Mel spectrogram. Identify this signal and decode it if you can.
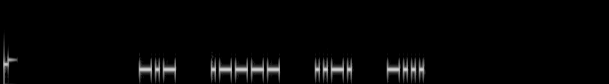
Morse code, heard as a keyed tone, about 32 wpm, spaced as for 17 wpm, 700 Hz. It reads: K1FB
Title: USA Call Signs - 4 Characters - 3x Character Spacing - 30wpm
